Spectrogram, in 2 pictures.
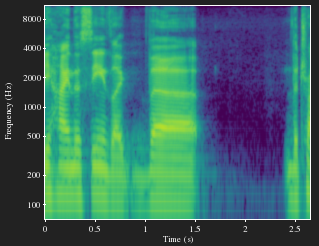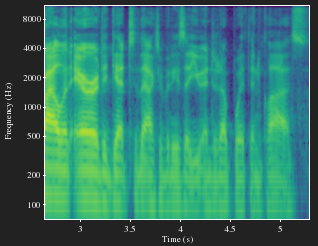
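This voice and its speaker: A man with an unremarkable speaking voice talks at a fairly quick pace and with ordinary pitch variation, recorded very cleanly against a silent background. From US West Coast. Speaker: acting student. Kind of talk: casual chat.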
